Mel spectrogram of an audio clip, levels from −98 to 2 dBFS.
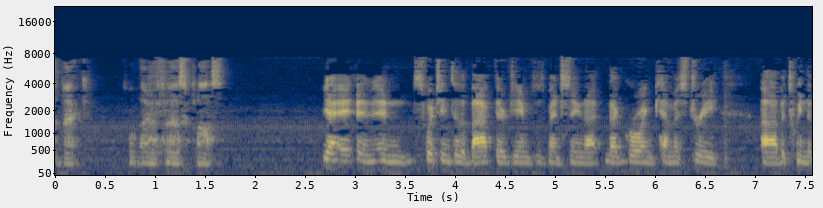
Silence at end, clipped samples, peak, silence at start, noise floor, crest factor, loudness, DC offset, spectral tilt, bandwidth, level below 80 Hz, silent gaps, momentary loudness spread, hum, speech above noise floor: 0 s; under 0.1%; -6 dBFS; 0 s; -58 dBFS; 20 dB; -24 LUFS; under 0.1%; -1 dB/octave; 7.8 kHz; -68 dBFS; none; 12 LU; none; 33 dB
